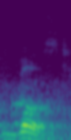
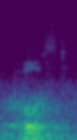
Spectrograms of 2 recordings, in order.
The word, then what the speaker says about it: ghost: সো GHOST এটার প্রনাউন্সিয়েশনটা কি? গোস্ট। কিন্তু অনেকে এটাকে উচ্চারণ করে কি? ঘোস্ট।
